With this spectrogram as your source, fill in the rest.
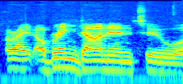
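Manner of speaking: ordinary talk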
